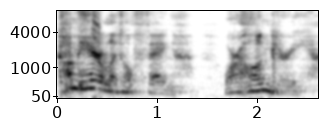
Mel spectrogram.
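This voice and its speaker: A man puts on a gruff, raspy character voice with a fairly high pitch. He speaks at a fairly slow pace. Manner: menacing, hungry.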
